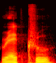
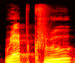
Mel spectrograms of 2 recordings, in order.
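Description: First: Said in the usual way. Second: „Crew“ betont, lauter und höher mit steigendem Ende; „Rap Crew“ laut und klar gegen das Missverständnis setzen; deutliche Korrektur. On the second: Shown as a demonstration. („Rap Crew“ betont und deutlich korrigierend)

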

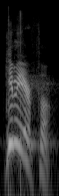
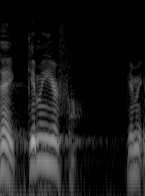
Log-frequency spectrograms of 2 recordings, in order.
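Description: First: Higher, louder mock-angry order; angry dad. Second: Said in the usual way. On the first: Dad angrily demanding his son's phone, loud and sharp. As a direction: snap it like a fed-up dad. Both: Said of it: "now I'm getting angry".

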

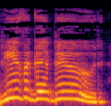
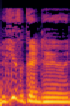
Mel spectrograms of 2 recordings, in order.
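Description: First: He IS a good dude, pitched up; insisting he is a good dude; emphatic praise. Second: Said in the usual way. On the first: Real, not acted. Repeats praise, higher.

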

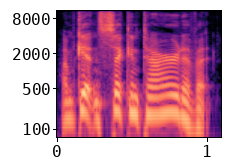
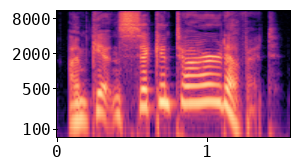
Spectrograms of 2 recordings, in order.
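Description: First: Said in the usual way. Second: Pitched up, fed up and venting; rising exasperation, louder the second time; exasperated outburst. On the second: Real, not acted. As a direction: say it again, higher and sick of it all. Repeats complaint, rising anger.

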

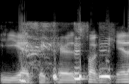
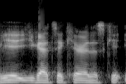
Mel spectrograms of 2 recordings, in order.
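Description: First: Louder, rushed exasperated demand. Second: Said in the usual way. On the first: Retold or imitated. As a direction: ramp it up, louder and faster. Bruce ordering Alfred.

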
